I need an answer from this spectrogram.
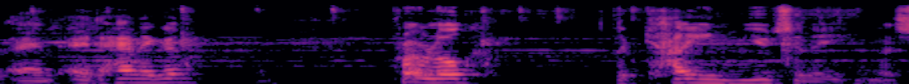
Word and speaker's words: Cain: Prologue, The Cain Mutiny, and that's spelled C-A-I-N without the E.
